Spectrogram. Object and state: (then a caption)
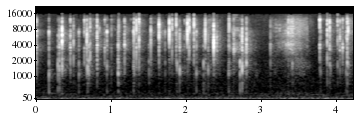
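Shrink-wrapped cardboard box. A small, rigid, full cardboard iPhone 14 Pro 256 box in plastic shrink-wrap lies flat and is rubbed and scratched with fingertips and long nails. Quiet, bright crinkling and rapid scratchy ticks of nails on the plastic come in uneven bursts, with a smoother, hissing rub near the end. Each sound is very dry and stops almost instantly.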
